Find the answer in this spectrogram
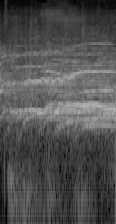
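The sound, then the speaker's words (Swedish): A crowd cheers and shouts steadily at a fairly loud level, a dense wash of voices with high whoops rising above, holding constant for under two seconds. “Låt mig få höra en saftig applåd.”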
